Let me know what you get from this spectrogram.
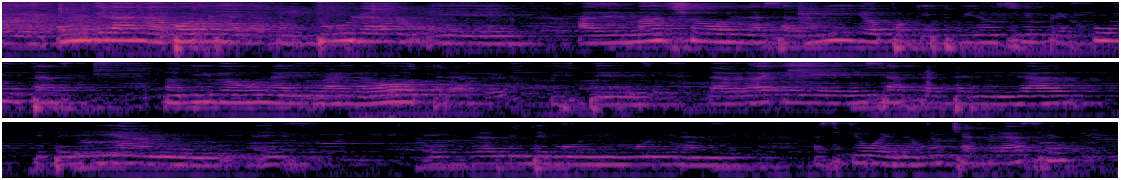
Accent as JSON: {"language": "Spanish", "region": "Jujuy", "country": "Argentina", "said": "Buenas noches a todos. Yo vengo de Jujuy"}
